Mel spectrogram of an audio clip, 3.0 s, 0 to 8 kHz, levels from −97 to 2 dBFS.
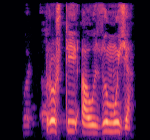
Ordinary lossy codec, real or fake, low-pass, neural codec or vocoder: AAC, 48 kbps; real; 7.2 kHz; none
